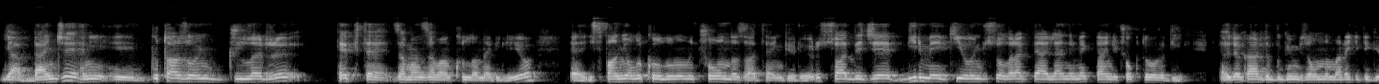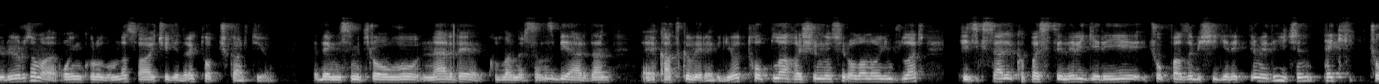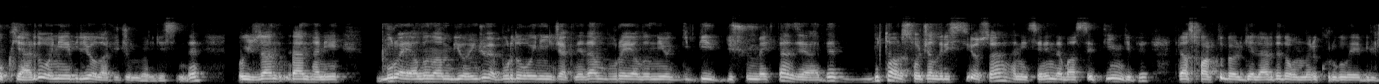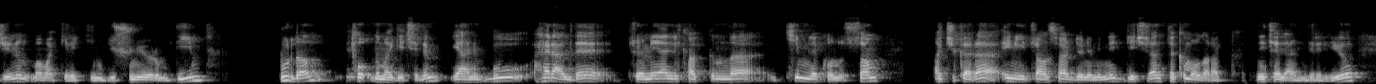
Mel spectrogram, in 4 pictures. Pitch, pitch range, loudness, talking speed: 125 Hz, 115-135 Hz, -20 LUFS, 140 wpm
